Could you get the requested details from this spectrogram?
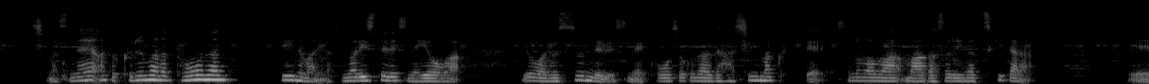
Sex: female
